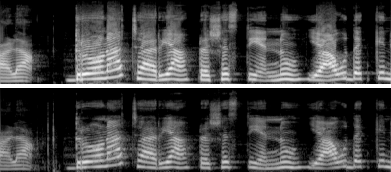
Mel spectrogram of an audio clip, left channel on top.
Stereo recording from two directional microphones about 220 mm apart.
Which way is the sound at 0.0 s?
45° left (ahead or behind).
